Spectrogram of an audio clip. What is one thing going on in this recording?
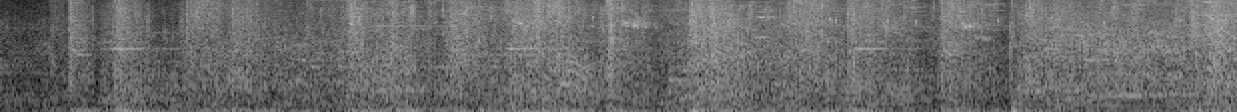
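Spell effects crackle and boom in a fight between game characters.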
